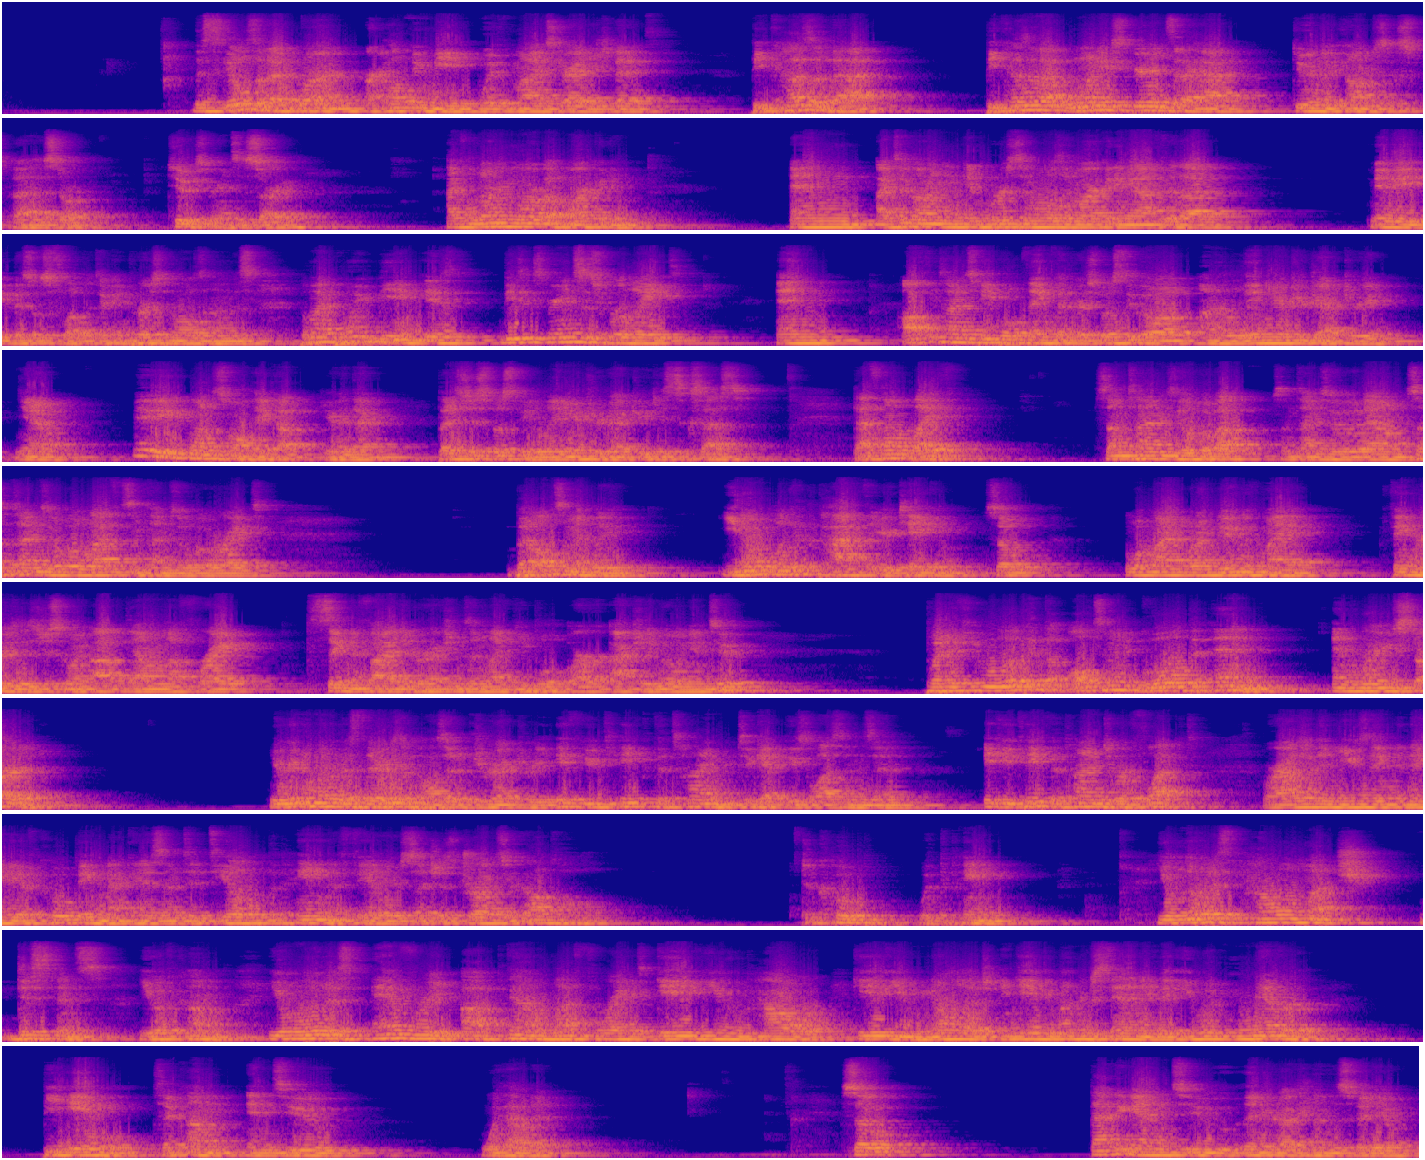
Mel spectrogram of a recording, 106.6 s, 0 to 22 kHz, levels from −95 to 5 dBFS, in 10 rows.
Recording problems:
off-mic speech; far
room echo; noticeable; dies away in 0.7 s
distortion; slight; 10% of the sound clipped

